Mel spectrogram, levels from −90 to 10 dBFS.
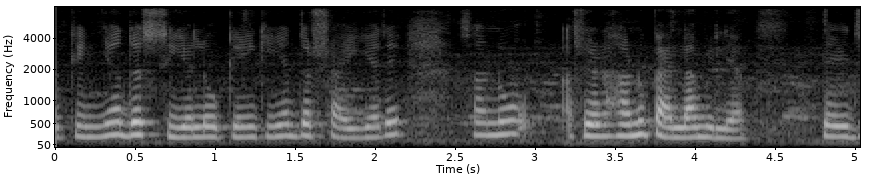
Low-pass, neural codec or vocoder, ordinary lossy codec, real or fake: none; none; none; real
